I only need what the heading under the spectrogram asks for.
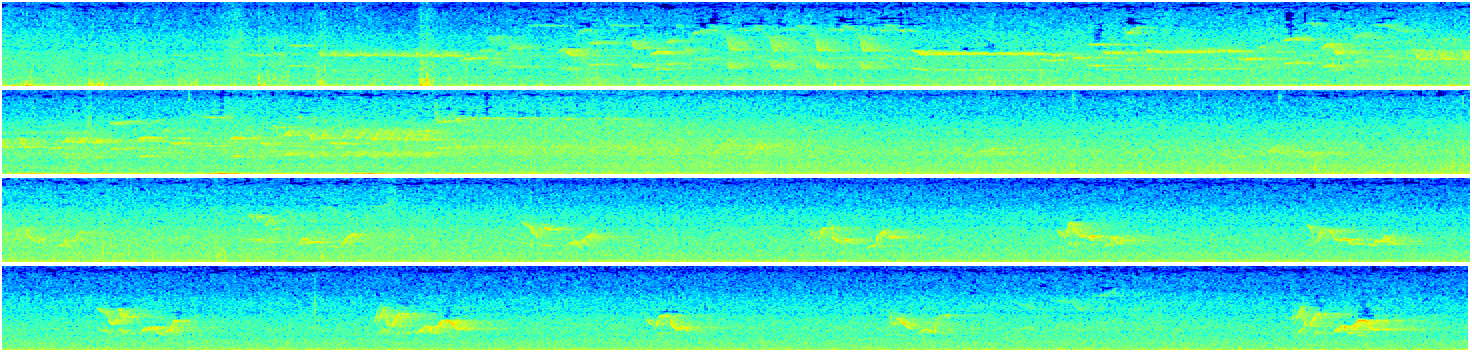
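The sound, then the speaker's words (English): A black-throated green warbler sings in fairly dense, dark woods that are not very tall, a series of thin, high notes repeated steadily in the back half, over crunching footsteps and a low rumble of wind. “The woods aren't very tall, but so these woods are thick enough to have black-throated green warbler here.”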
